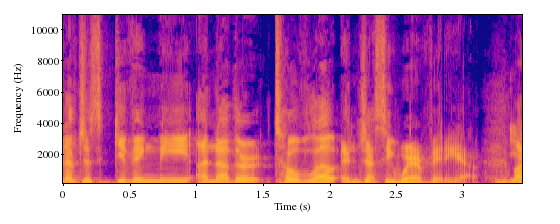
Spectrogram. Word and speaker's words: Tove Lo: I do want to say, by the way, that I was undereducated about how good Tove Lo's videos are.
